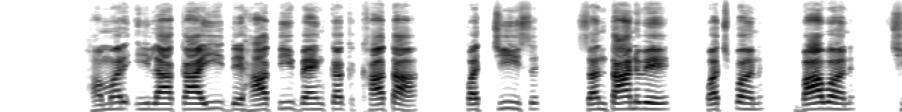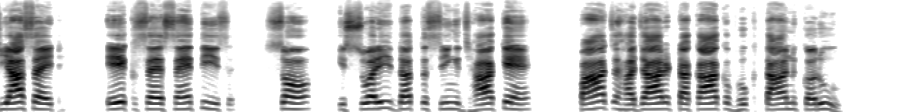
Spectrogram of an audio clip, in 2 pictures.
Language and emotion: Maithili, neutral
